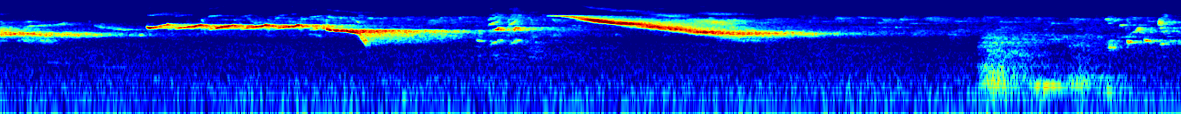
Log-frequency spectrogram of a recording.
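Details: Spotless starling song with a sustained buzzy whistle bearing rapid trilled notes, then a loud whistle gliding down from very high. A brief lower rasp and quieter scratchy notes close the phrase.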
